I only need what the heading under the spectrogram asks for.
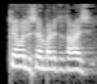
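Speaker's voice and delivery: ordinary talk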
